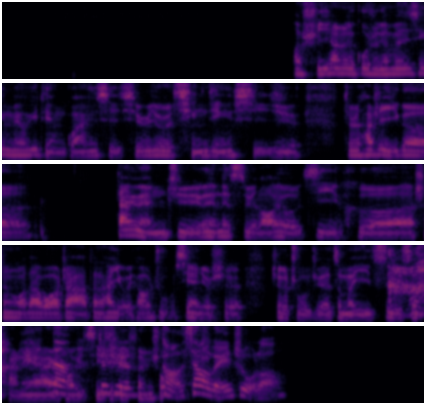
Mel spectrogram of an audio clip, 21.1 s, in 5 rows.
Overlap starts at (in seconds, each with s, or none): 16.5 s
